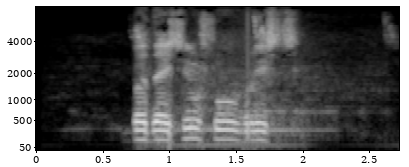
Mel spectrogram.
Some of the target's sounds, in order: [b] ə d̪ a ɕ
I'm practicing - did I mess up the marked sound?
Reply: no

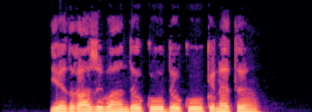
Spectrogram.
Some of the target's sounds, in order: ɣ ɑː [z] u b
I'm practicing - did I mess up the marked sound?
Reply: no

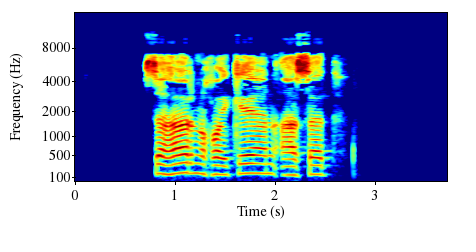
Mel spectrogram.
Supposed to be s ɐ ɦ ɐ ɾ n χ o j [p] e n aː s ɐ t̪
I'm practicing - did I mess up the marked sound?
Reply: yes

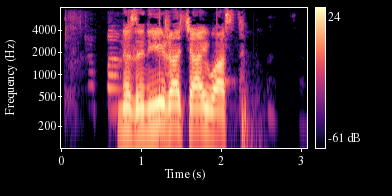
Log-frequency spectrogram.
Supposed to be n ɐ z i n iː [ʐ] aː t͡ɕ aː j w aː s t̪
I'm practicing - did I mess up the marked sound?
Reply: no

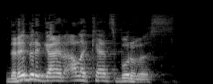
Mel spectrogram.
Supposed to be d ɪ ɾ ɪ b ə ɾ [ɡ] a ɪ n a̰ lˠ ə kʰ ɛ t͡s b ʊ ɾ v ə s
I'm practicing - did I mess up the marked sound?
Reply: no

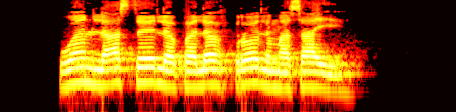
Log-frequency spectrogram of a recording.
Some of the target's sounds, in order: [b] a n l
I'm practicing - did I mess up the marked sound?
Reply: yes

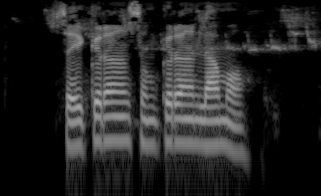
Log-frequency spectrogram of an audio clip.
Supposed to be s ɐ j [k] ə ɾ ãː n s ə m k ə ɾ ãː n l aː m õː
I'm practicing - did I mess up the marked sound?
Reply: no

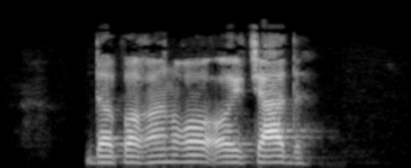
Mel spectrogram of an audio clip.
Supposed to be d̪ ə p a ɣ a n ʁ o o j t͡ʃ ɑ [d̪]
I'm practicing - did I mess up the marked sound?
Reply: no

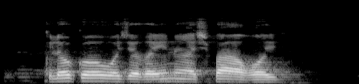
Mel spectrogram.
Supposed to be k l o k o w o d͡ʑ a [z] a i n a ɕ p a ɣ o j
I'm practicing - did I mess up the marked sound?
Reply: yes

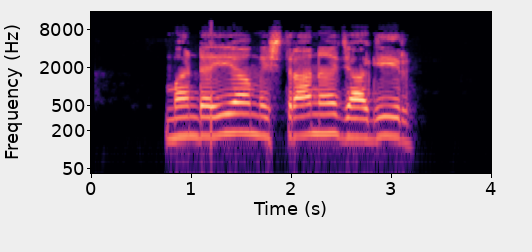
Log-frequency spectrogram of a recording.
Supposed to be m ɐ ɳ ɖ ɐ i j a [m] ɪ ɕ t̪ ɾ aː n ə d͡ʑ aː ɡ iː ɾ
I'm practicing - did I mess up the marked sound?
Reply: no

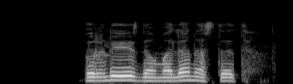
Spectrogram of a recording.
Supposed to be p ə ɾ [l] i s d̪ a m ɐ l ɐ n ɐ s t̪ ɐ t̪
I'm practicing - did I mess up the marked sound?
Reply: no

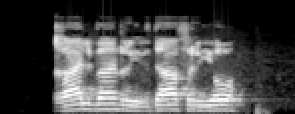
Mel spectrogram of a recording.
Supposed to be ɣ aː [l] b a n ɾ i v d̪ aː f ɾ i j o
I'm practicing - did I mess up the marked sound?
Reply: no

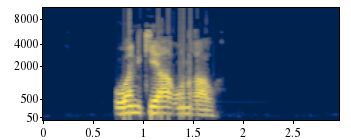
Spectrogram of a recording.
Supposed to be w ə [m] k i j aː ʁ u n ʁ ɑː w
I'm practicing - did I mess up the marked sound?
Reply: yes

